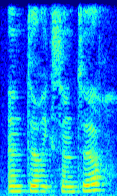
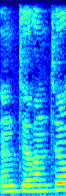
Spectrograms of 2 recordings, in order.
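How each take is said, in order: First: The middle letter x is pronounced aloud. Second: The middle letter x is left silent. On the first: The speaker calls it wrong. "on ne dise pas Hunter x Hunter" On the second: The speaker calls it right. "c'est Hunter Hunter dans la vraie prononciation"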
